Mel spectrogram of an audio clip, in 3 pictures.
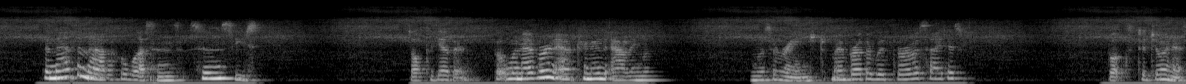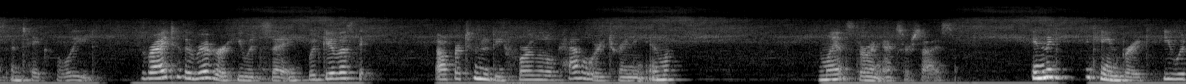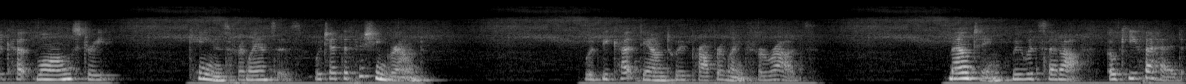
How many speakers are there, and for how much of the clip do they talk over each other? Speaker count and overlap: one, no overlap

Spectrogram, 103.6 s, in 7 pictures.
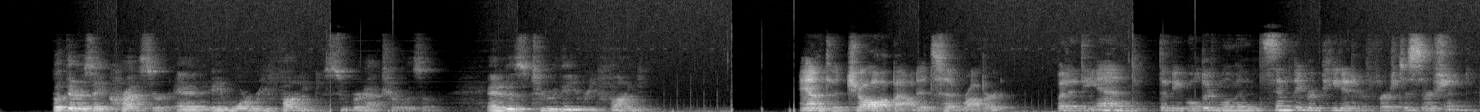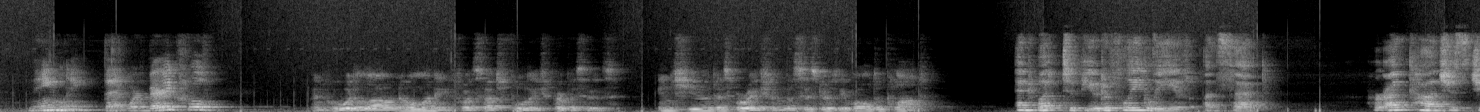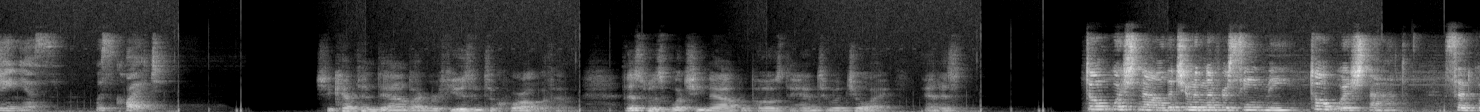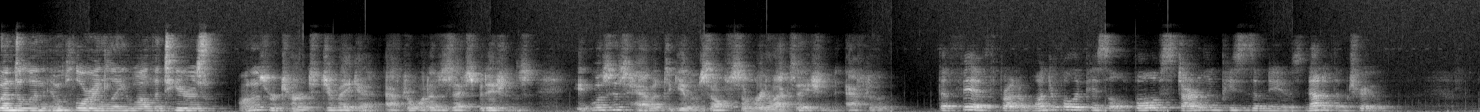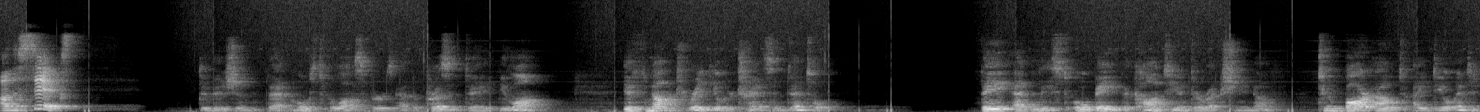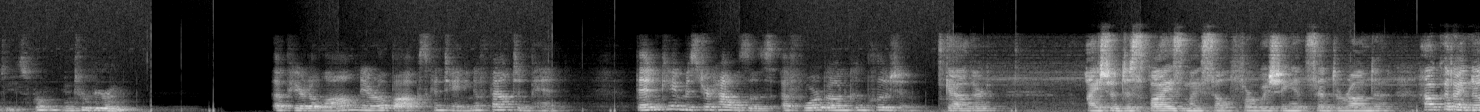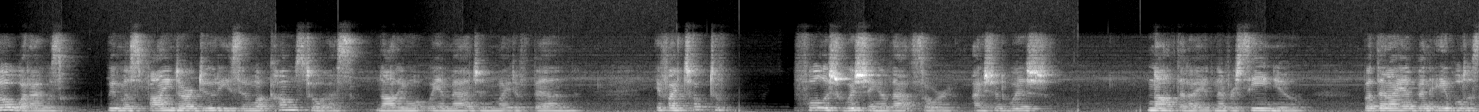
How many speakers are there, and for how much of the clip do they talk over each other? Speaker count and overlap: nine, no overlap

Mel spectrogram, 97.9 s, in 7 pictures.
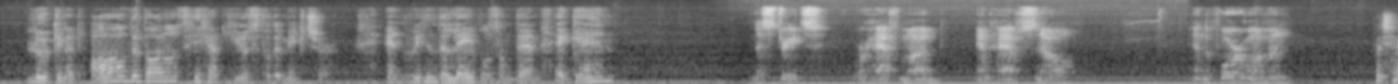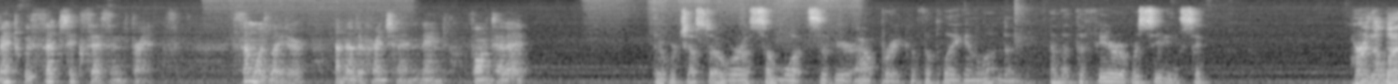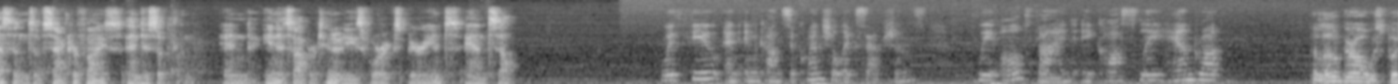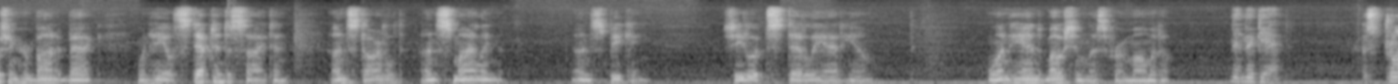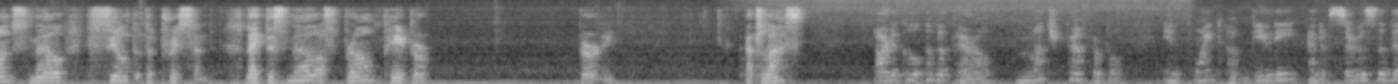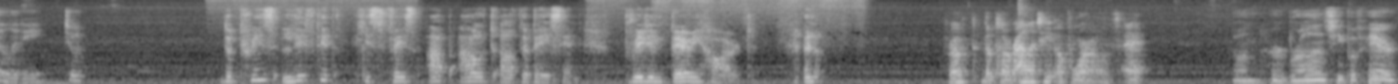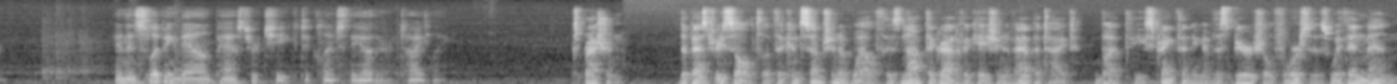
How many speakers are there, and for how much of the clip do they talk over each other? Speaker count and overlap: seven, no overlap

